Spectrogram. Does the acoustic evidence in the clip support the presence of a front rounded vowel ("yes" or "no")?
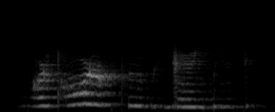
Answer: no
